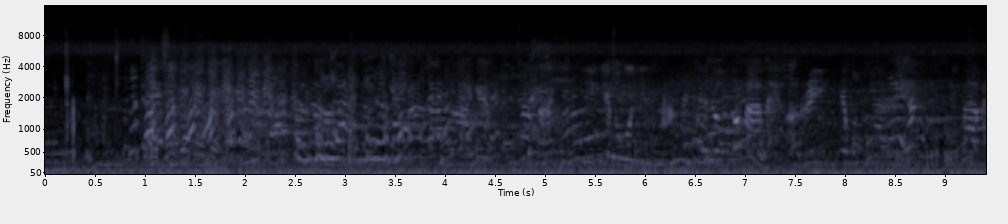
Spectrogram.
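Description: Young children chatter excitedly close by.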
